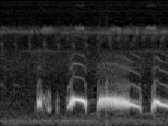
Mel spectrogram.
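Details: Spotted dove kept as a decoy bird, noted for its big voice, gives one phrase: two soft stuttering notes, a flat coo, a long slurred coo falling at the end, then a shorter closing coo. The background is quiet.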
